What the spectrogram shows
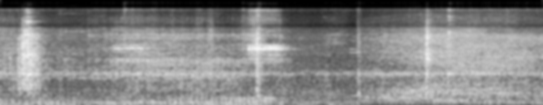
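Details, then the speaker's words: TVS Ntorq scooter started after repair of a khatang-khatang knock, run without silencer: loud open exhaust blips and a few sharp pops, no clatter; knock stopped once parts were refitted properly. Normal running. "হৈ গ'ল, কাটাং কাটাং আৱাজ নকৰে আৰু। Fitting ভাল হ'ব লাগিব, fitting ভাল হোৱাৰ লগে লগে কাটাং কাটাং আৱাজটো বন্ধ হৈ যাব।"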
